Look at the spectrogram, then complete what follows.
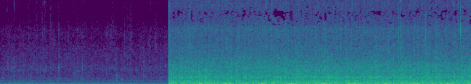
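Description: Faint rain for the first two and a half seconds, then a sudden jump to heavy rain drumming loudly and steadily on a car's roof and windscreen, heard from inside the car.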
